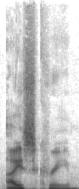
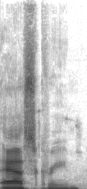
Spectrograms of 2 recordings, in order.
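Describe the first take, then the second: First: The first vowel is a gliding 'eye' sound. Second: The first vowel is a flat, single 'ah' sound. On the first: This is how people in the north say it. "up here they pronounce it ice cream" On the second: This is how people in the south say it. "down here they pronounce it ass cream"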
